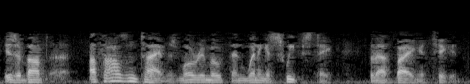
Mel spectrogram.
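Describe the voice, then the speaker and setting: An actor playing a wry, romantic astronomy professor and husband with florid, mock-pompous delivery in an old radio drama. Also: male voice, sits low, animated, fairly quick, slightly rough, full character voice. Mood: explaining. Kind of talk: 1940s radio drama acting. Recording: muffled, noisy old radio recording.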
